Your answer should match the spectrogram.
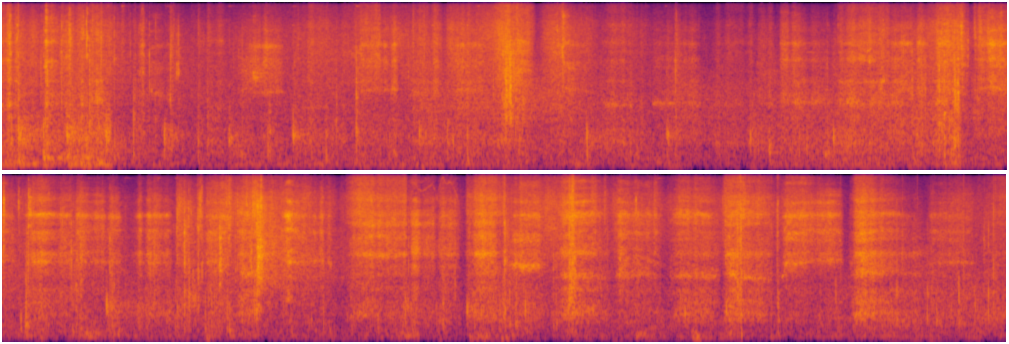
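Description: Quick footsteps on a stone mosaic floor in a large, echoing hall, with irregular sharp steps and knocks throughout.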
